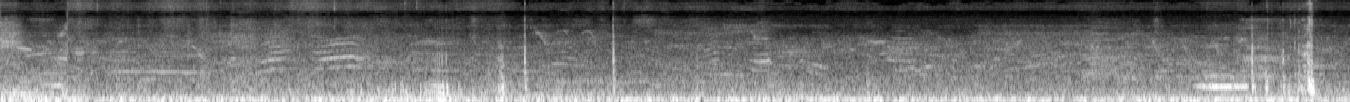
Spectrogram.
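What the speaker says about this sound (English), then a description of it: "And there are lots of birds in these trees." Birds calling from trees in a countryside setting beside a grazing field, with faint chirps and short calls scattered over steady outdoor background noise.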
